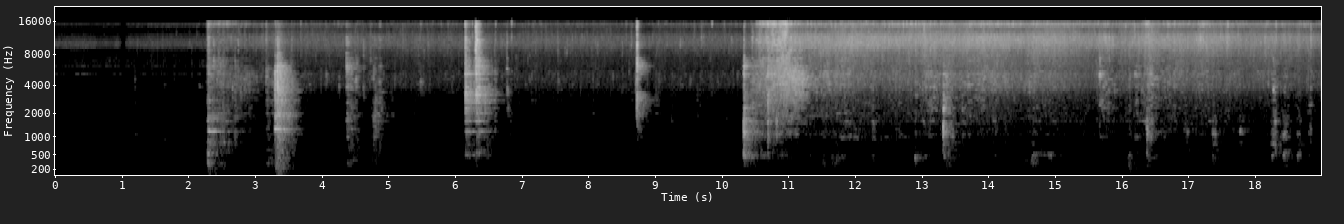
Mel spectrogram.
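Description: A stainless-steel cooking pot and its lid clank in several sharp knocks. About halfway in, onions and other ingredients start sizzling steadily as they fry in the pot, with a wooden spoon stirring and scraping through them.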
